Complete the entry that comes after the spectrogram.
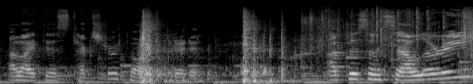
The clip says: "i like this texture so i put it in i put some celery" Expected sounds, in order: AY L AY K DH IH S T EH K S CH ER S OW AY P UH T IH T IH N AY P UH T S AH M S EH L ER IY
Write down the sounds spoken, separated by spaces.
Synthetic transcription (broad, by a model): AY L AY K DH IH S T EH K S CH ER TH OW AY P UH T IH T IH N AY P UH T S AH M S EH L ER IY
